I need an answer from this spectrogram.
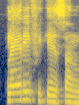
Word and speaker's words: clarification: TION का उच्चारण सन करते हैं। फिकेशन, क्लैरिफिकेशन, क्लैरिफिकेशन का मतलब होता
